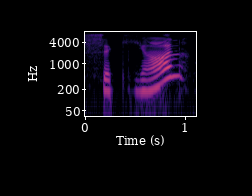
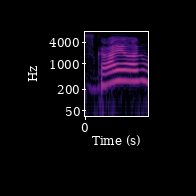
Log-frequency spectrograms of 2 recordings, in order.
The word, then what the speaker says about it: Sikyon: can't even pronounce it i don't know if it's sickion i was calling it sky on which is 100 wrong it's s k i y s i k y oh it's different than what i'm used to yes i'm starting to think it's s-i-k because it is it's like you would spell sick s-i-k-c-k but sick y-o-n and the reason i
